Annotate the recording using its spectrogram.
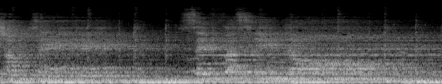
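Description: A national anthem: many voices singing together over a sustained musical accompaniment, a new phrase starting about halfway through.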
